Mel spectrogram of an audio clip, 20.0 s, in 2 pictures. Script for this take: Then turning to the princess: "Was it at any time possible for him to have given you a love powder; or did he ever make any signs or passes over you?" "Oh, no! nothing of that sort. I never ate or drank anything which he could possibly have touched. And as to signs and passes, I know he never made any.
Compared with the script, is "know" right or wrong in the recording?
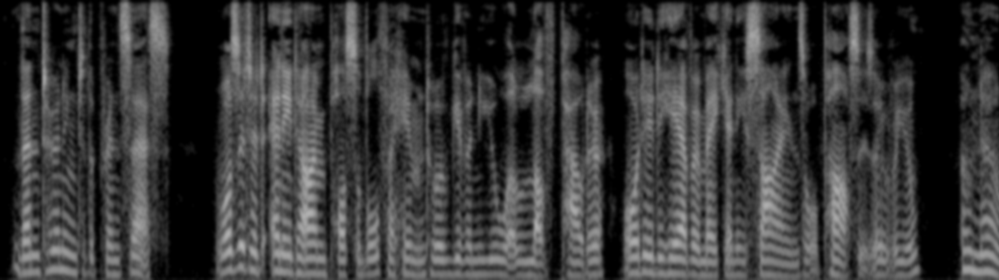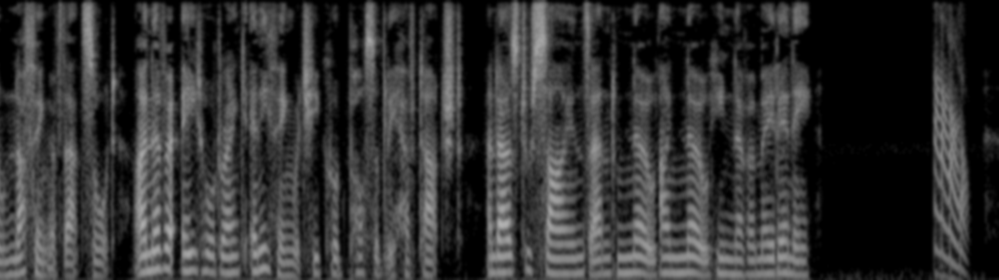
right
